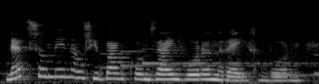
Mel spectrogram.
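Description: A woman reads a fantasy story aloud in a calm, even storytelling voice. Her pitch sits a little on the high side. Soft music plays faintly behind her. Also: unhurried, dull audio. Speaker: narrator. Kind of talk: audiobook narration.

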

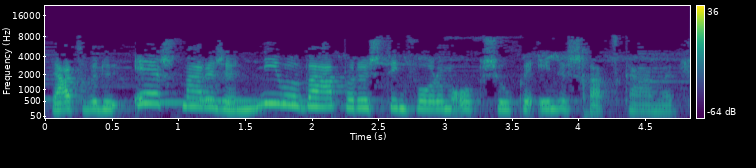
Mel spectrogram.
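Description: A woman doing a calm young high king. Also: normal speed, lo-fi sound, faint music behind. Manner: calm, reasonable. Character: calm boy, eldest brother and leader.

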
